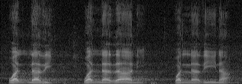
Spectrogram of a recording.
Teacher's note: Dan semua lam ini masuk, ya, dibaca idgham atau dimasukkan ke huruf setelahnya apabila terletak setelahnya itu lam, ya. Ada lam kemudian bertemu dengan lam, maka dimasukkan ke lam berikutnya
